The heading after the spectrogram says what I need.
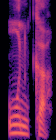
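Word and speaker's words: عنق: The Arabic word for neck, which is pronounced "oonq".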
